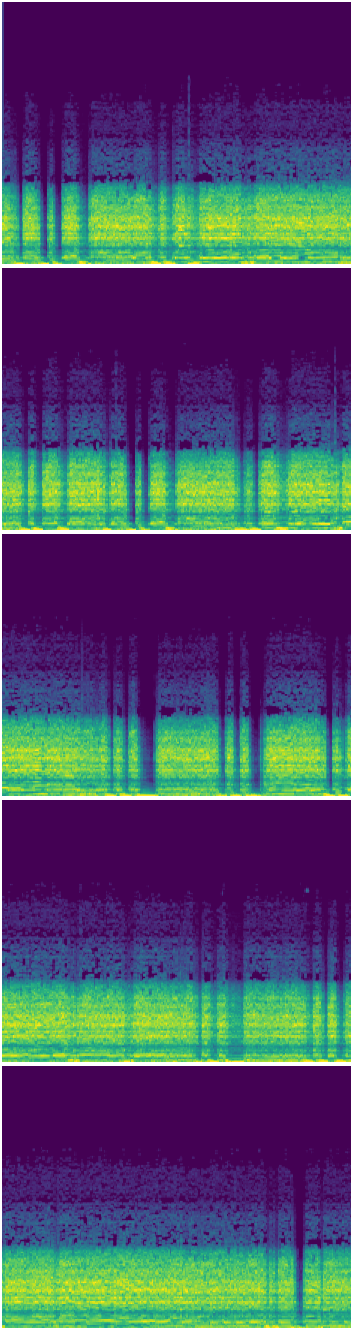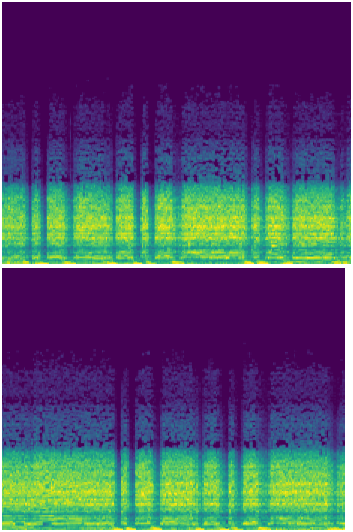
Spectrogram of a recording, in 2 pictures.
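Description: Distorted electric guitar playing in a full song mix, the guitar run through the Aurora DSP Unified Preamplifier, a clean-boost preamp plugin. The pedal is switched on partway through, meant to make the weak guitar tone tighter and fuller.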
